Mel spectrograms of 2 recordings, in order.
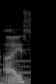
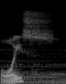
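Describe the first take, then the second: First: The vowel sounds like 'eye'. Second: The vowel sounds like 'oy'. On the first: This is the usual way to say it. "They they don't say ice" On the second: This is how those other people say it. "they say ois"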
